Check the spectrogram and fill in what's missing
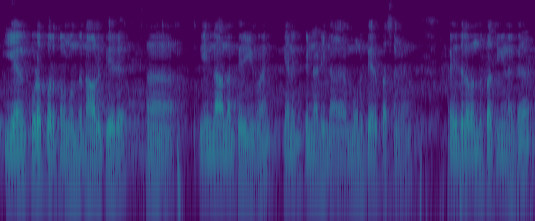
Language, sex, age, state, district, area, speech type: Tamil, male, 45-60, Tamil Nadu, Krishnagiri, rural, spontaneous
